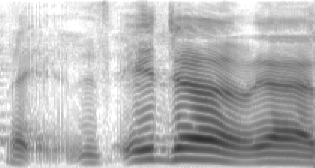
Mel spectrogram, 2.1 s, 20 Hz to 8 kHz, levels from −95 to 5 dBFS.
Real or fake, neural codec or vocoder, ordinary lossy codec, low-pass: real; none; none; none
